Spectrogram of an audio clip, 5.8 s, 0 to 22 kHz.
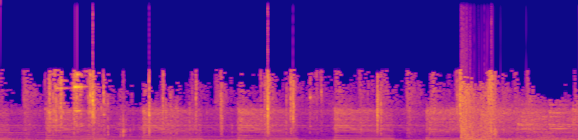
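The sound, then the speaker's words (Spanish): Gunshots ring out in a rooftop shooting scene from a 2013 action thriller, a quick series of sharp cracks over a loud, dense soundtrack, with a heavier burst near the end. “Desde una azotea, Pollo dispara a Mike, que cae al suelo.”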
